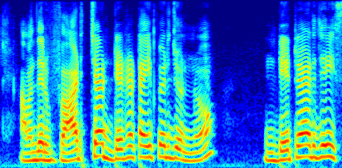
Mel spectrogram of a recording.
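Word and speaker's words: VARCHAR: এরপরে আসো ভারচার। এটাকে উচ্চারণ এভাবে করা হয়। ভারচার অনেকে ভার্কারও বলে।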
